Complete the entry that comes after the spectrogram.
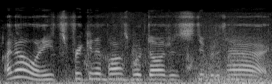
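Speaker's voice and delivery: raging at an unfair attack; getting mad. Real, not acted. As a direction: vent real frustration at the boss. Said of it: "I got mad".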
